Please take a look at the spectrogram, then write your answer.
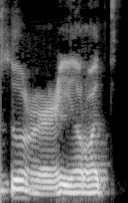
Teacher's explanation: huruf ra dibaca tebal, isti'la, dan terakhir ta sukun rad.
